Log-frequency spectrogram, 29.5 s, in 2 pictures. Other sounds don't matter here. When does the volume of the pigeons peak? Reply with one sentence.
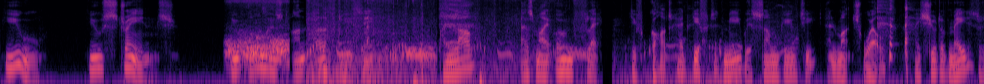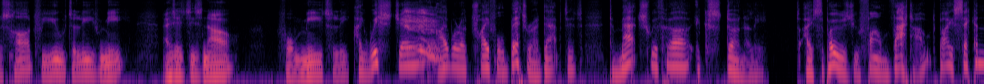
The loudest moment of the pigeons is at 4 seconds.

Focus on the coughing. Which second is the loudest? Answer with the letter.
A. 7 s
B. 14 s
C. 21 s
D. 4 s
C.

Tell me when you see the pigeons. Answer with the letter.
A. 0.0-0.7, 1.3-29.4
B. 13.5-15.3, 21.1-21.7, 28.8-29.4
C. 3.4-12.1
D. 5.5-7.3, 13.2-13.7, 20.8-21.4
C.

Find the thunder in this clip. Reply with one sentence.
You can't hear the thunder here.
